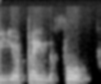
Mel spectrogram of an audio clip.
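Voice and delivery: ordinary talk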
